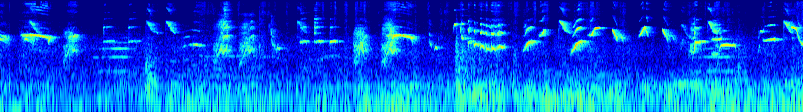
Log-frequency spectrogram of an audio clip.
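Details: Tame Oriental magpie-robin mixing sharp clicks and harsh bursts with sweet slurred whistles, the later part turning into a fast, rhythmic series of high chirped phrases.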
